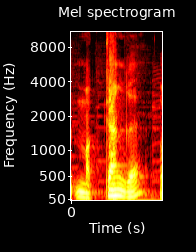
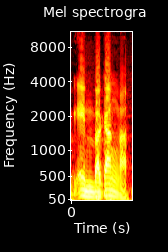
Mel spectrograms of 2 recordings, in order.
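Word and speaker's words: mbaqanga: Atentos a mi pronunciación, el Makanga o... – Mbakanga.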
